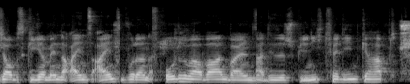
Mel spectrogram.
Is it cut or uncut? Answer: cut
